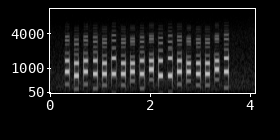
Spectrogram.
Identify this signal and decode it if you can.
DTMF, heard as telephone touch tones, dialled by machine, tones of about 90 ms. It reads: 818546475023874409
